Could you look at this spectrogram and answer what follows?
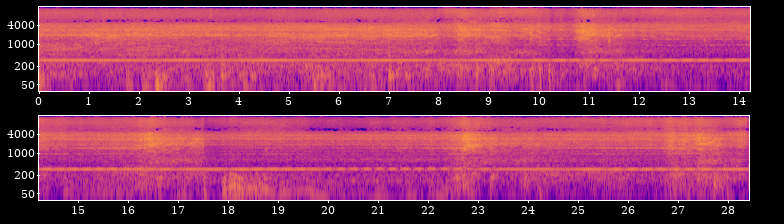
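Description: Cleaning extraction machine's vacuum running steadily through an upholstery hand tool held against curtain fabric, recovering a sprayed-on cleaning agent (dry vacuum recovery). A steady motor hum sits under the rushing suction, which swells briefly several times.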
